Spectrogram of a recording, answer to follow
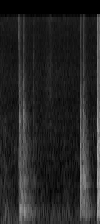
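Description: Plastic sidewalls of a Monoflo collapsible bulk container folding down onto the base: a hollow thunk about half a second in, then two more knocks close together near the end.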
